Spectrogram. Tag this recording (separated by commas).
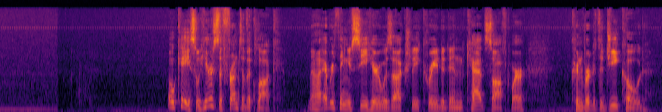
Speech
